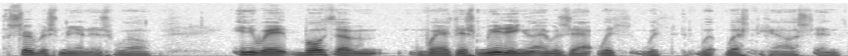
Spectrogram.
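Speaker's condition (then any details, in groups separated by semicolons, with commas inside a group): Stuttering after combat injury; acquired after combat injuries as marine, eye and internal injuries, four back operations, hip replacement; still not talking very well; stuttered almost 100% at first, could not be understood; repeated words, prolonged sounds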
